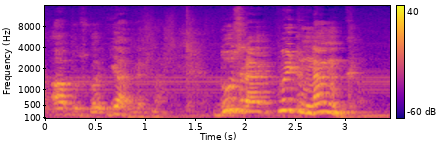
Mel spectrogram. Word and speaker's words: quidnunc: दूसरा क्विट नंक। अब देखिए, स्पेलिंग है QUIDNUNC, पर जब इसका जो आखिरी सिलेबल आएगा वो गेक का आएगा, है ना।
